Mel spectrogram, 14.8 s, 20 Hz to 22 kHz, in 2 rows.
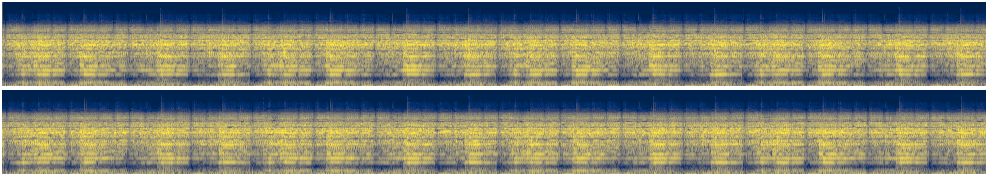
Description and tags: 130 bpm C Key 03
delay, bpm, 130, alarm, rhythm, processed, techno, electronic, experimental, electro, distortion, noise, beat, rhythmic, synth, loop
